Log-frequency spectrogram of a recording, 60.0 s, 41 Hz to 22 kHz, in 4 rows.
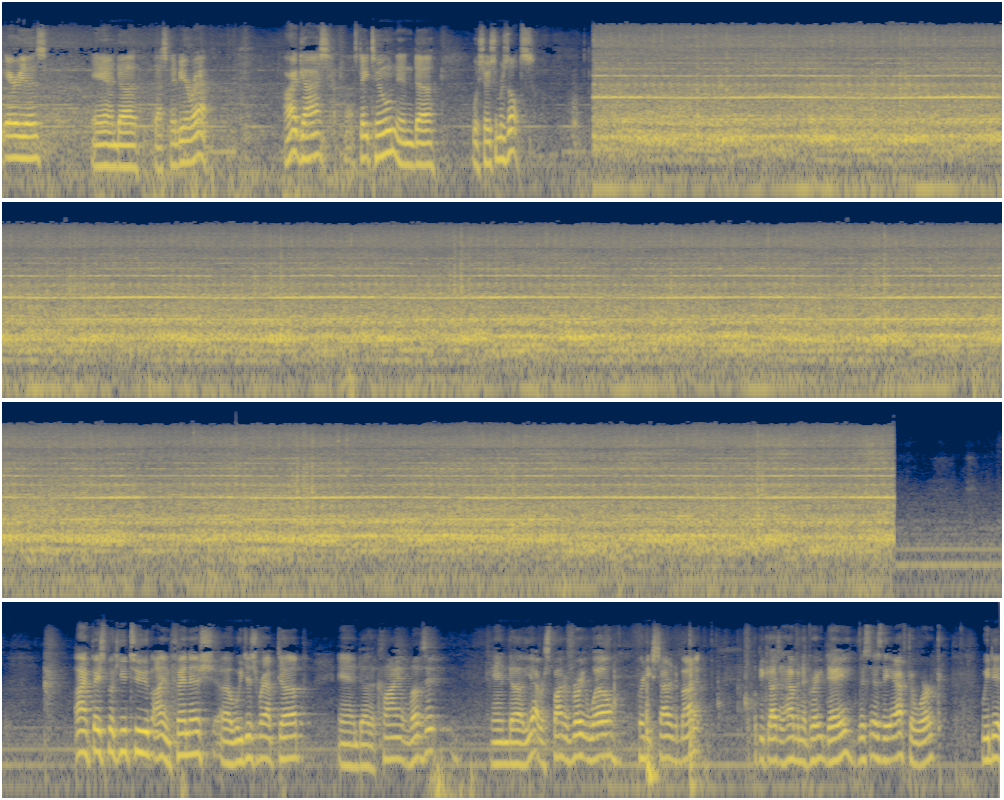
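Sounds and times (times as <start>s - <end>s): carpet brushing machine running: 0.0s - 5.0s, 8.6s - 44.2s, 51.2s - 59.9s.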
